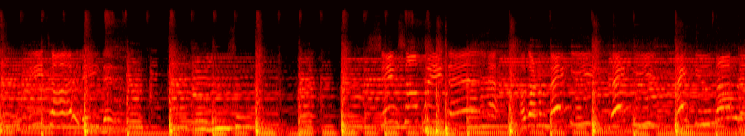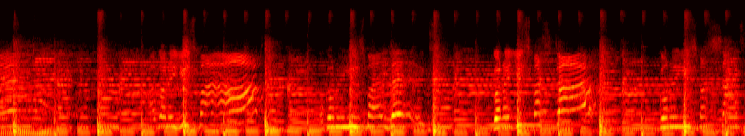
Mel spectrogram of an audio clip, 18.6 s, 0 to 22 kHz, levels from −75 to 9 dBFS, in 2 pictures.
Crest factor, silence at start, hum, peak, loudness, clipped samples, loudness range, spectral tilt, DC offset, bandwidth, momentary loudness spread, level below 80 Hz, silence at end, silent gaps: 20 dB; 0 s; none; -6 dBFS; -25 LUFS; under 0.1%; 3 LU; -6.5 dB/octave; under 0.1%; 16.5 kHz; 8 LU; -38 dBFS; 0 s; none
